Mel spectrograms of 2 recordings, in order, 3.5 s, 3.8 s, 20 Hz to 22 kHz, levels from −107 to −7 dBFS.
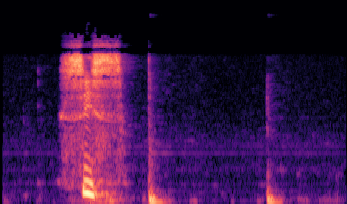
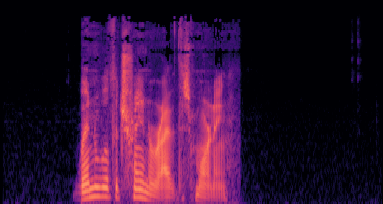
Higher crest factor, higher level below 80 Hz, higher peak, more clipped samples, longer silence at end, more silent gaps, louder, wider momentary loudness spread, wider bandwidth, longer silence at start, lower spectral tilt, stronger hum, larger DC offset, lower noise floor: second, 20 dB vs 26 dB; first, -42 dBFS vs -74 dBFS; first, -4 dBFS vs -10 dBFS; neither; second, 0.7 s vs 1.5 s; neither; first, -18 LUFS vs -33 LUFS; first, 23 LU vs 7 LU; second, 10 kHz vs 15.5 kHz; second, 0.6 s vs 0.8 s; about the same, -3 dB/octave vs -3.5 dB/octave; neither; neither; second, -74 dBFS vs -90 dBFS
